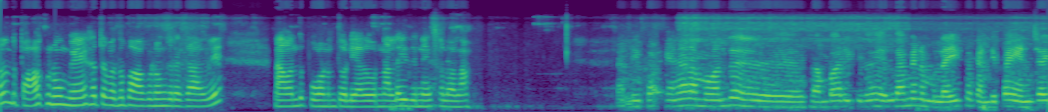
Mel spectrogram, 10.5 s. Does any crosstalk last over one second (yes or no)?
no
